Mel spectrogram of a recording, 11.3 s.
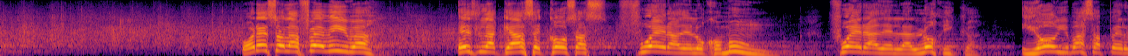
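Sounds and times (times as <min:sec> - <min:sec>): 
audience applause: 0:00.0 - 0:05.1
speech: 0:02.4 - 0:03.9, 0:04.6 - 0:11.2.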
